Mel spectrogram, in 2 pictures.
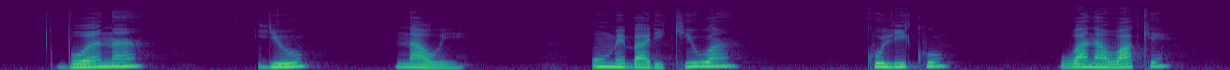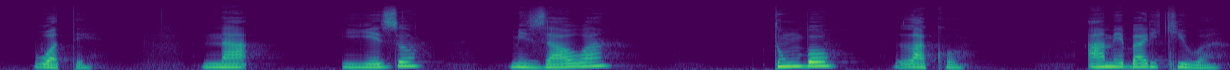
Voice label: ave maria suhaili pausado

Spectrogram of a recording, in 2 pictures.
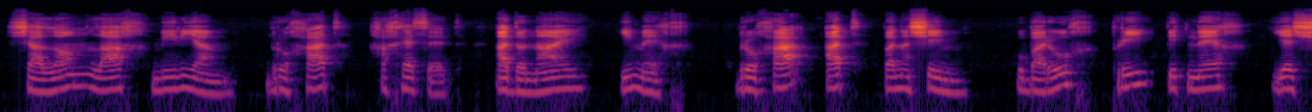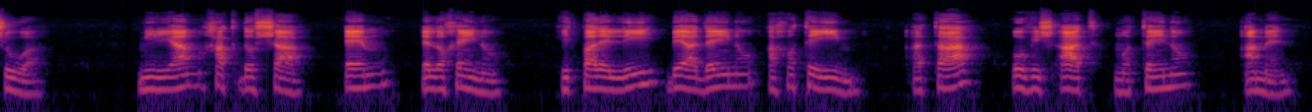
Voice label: ave maria hebreo normal; ave maria idiomas

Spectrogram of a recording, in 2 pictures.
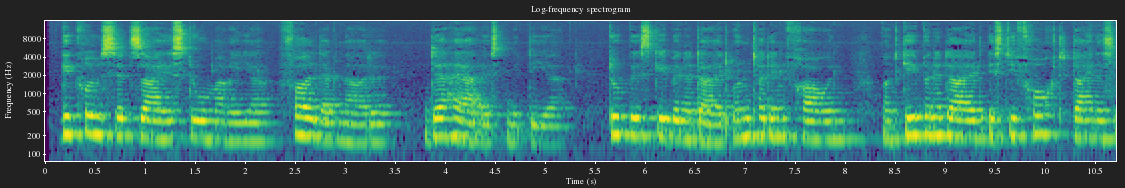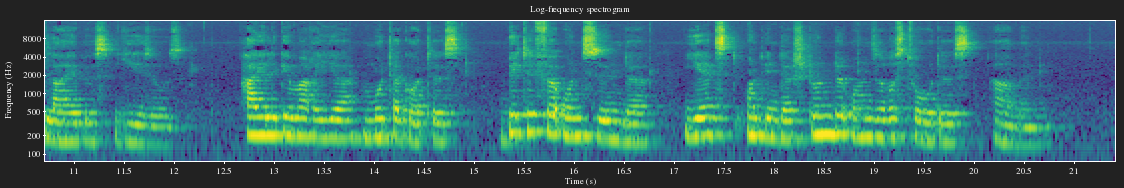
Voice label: ave maria aleman normal; ave maria idiomas

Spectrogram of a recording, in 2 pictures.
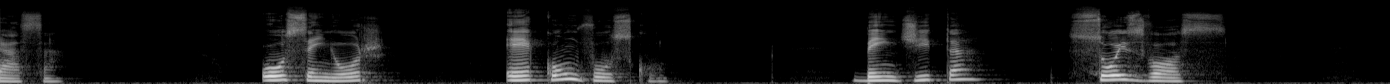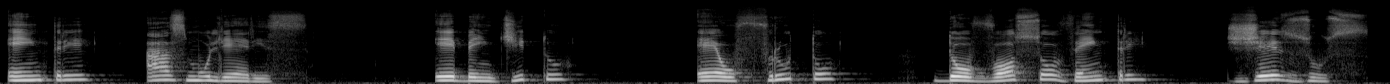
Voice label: ave maria portugues pausado; ave maria idiomas

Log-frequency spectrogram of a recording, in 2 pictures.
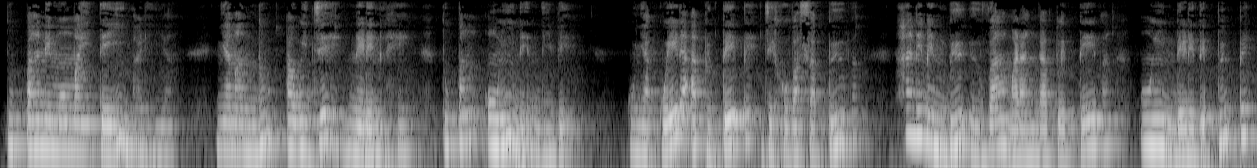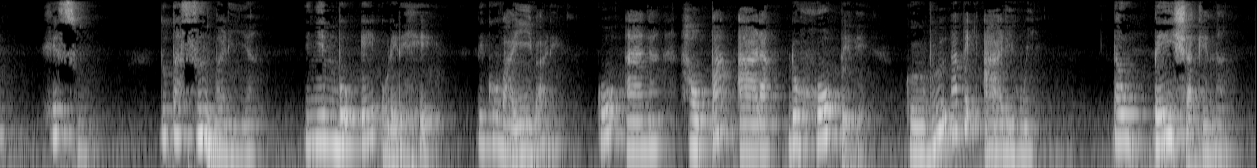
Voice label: ave maria guarani normal; ave maria idiomas

